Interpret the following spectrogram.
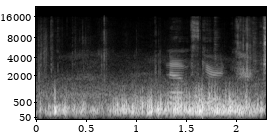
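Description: Loud, dense rustling and handling noise, with a brief high-pitched voice about one and a half seconds in.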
